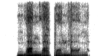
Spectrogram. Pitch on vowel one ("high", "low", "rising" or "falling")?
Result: high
